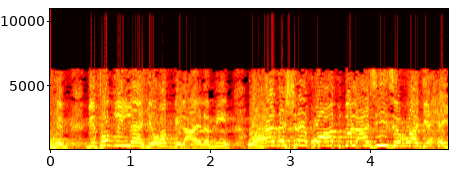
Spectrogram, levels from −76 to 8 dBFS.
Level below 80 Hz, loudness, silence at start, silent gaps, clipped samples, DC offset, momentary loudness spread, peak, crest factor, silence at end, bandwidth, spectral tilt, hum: -32 dBFS; -7 LUFS; 0 s; none; 0.2%; 1%; 4 LU; 0 dBFS; 8 dB; 0 s; 11 kHz; -3.5 dB/octave; none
